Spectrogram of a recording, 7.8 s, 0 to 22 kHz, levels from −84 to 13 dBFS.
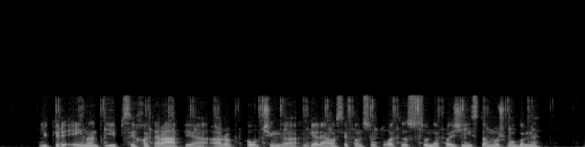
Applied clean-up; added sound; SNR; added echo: neural mask model RNNoise.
